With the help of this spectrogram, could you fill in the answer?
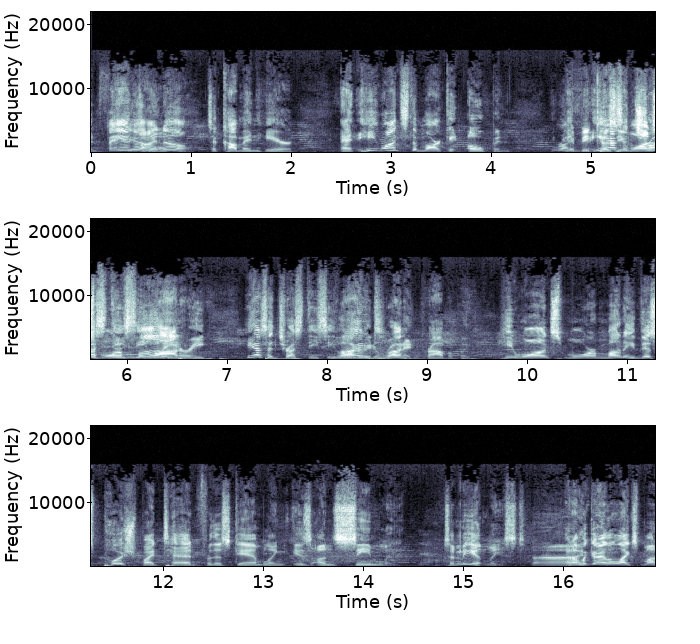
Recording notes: RECORDED LIVE at DC PRIME STEAKS in Ashburn VA.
